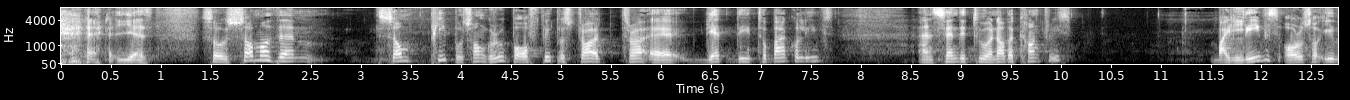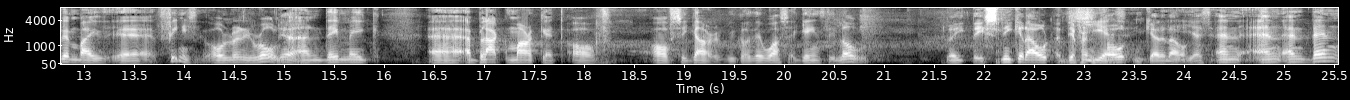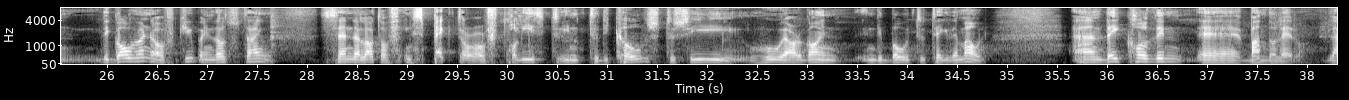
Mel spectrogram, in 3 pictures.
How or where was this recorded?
live audience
